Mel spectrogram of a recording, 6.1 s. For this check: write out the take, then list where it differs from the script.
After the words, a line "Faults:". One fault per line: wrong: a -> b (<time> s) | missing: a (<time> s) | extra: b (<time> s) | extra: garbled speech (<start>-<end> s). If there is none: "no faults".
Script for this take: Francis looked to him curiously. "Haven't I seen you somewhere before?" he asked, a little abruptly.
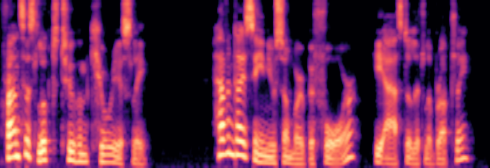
Francis looked to him curiously. "Haven't I seen you somewhere before?" he asked, a little abruptly.
Faults:
no faults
